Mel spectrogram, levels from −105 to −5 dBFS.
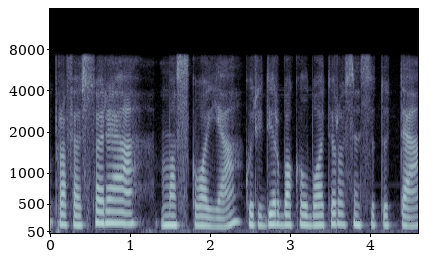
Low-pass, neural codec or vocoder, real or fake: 7.2 kHz; none; real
